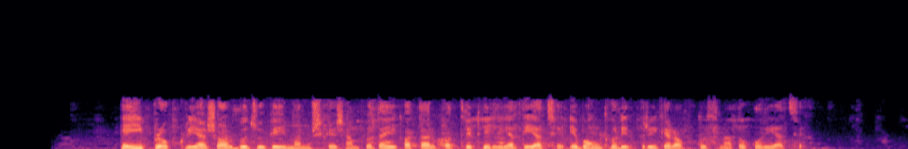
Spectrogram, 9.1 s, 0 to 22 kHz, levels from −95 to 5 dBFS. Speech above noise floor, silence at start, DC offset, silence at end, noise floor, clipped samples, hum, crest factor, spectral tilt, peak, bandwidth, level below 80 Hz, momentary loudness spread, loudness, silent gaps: 47 dB; 1.2 s; under 0.1%; 1.05 s; -64 dBFS; under 0.1%; none; 16 dB; -5 dB/octave; -2 dBFS; 7.6 kHz; -58 dBFS; 8 LU; -17 LUFS; none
